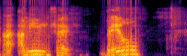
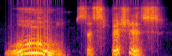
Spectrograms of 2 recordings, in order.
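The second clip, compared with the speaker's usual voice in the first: high mock-suspicious ooh, drawn out; playful suspicious gasp; 10 semitones higher, 6 dB louder, much slower than usual. Real, not acted. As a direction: tease the twist with a slow high ooh. Reacting to plot twist.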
